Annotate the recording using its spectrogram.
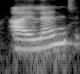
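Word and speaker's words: island: आइलैंड, इसको हम क्या प्रोनाउंस करते हैं, आइलैंड, एस is silent here.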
